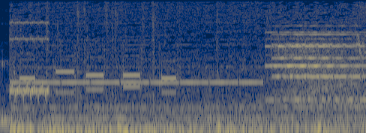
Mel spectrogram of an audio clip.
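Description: Telephone keypad tones: a quick run of short beeps at different pitches as a call is dialed, then a held tone, and a louder, higher electronic ring starting near the end.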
